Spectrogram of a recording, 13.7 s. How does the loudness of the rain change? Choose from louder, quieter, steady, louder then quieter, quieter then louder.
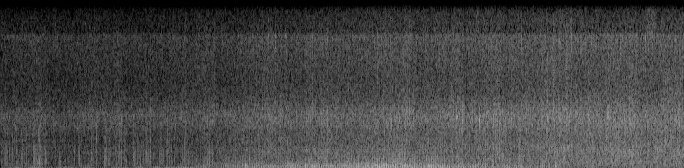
louder.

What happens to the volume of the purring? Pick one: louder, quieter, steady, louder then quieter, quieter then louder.
louder then quieter.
